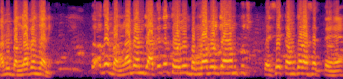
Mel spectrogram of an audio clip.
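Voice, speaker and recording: A man with a Pakistani accent talks at a moderate pace and high pitch, with ordinary pitch variation, very even loudness, and noticeable background noise. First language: Urdu (speaking Hindi). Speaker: English professor. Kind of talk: event interview.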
